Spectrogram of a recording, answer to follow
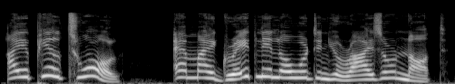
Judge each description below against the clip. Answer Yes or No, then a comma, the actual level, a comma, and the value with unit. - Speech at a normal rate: Yes, average, 170 wpm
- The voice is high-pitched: Yes, very high, 270 Hz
